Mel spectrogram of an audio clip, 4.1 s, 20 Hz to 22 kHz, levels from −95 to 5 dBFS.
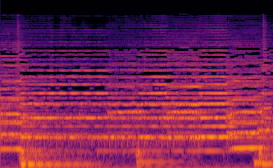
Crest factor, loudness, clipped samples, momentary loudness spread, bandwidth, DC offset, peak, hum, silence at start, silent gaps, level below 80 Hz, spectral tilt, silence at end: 14 dB; -22 LUFS; under 0.1%; 7 LU; 16.5 kHz; 0.4%; -10 dBFS; none; 0 s; none; -40 dBFS; -4 dB/octave; 0 s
